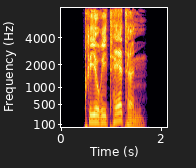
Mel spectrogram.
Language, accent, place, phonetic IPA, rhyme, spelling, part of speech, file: German, Germany, Berlin, [pʁioʁiˈtɛːtn̩], -ɛːtn̩, Prioritäten, noun, De-Prioritäten.ogg
- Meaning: plural of Priorität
